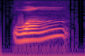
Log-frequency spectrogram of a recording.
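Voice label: "weng", Mandarin Chinese, second tone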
